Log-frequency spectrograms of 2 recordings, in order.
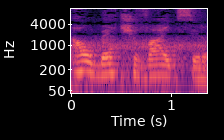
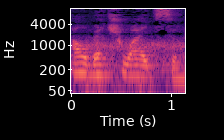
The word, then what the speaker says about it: Albert Schweitzer: Rio também, que é Albert Schweitzer, ou Albert Schweitzer, dependendo da pronúncia.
